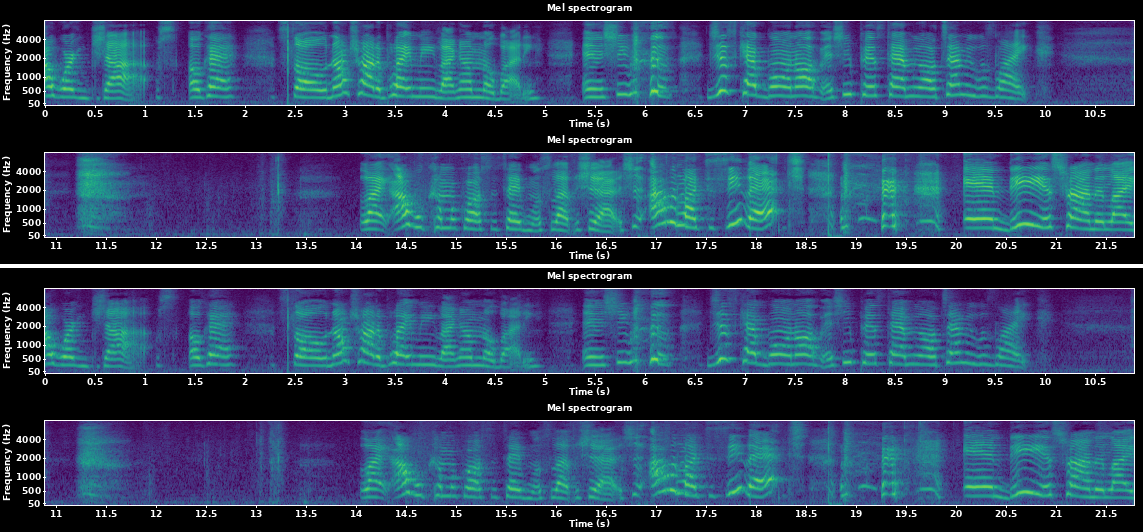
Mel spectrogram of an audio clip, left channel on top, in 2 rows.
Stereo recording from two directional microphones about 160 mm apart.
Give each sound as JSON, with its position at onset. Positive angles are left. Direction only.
{"t": 0.0, "sound": "a woman's voice", "side_deg": 10}
{"t": 11.2, "sound": "a woman's voice", "side_deg": 10}
{"t": 14.0, "sound": "a woman's voice", "side_deg": 10}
